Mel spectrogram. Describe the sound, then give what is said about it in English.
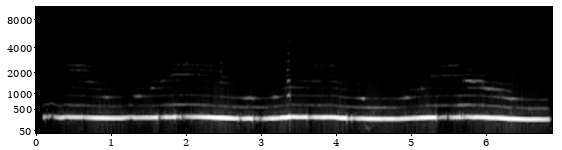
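A human voice sustains a low hummed tone and lets its pitch waver gently up and down around one note, with a few short breaks. “And that is to create a binaural beat by going up and down, above and below this frequency. So out loud, again, you would be doing this silently, but out loud you could go.”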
